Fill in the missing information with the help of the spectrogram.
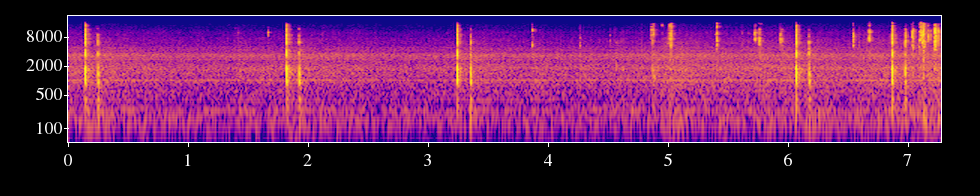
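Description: Sparse mouse clicks and keyboard key presses on a computer, mostly single or paired clicks a second or so apart, with a quick run of clicks near the end.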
